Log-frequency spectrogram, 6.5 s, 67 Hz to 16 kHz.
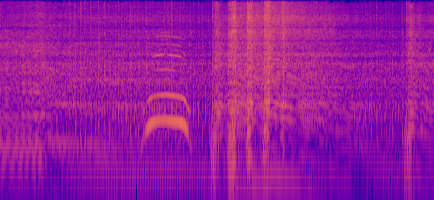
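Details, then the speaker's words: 2009 Kawasaki KX85 two-stroke, previously would not start: crisp revs climbing and dropping cleanly with steady crackle between blips, no bogging or misfire; strong top end. Normal running. "Well, it sounds like it's running a lot better, so that's good."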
